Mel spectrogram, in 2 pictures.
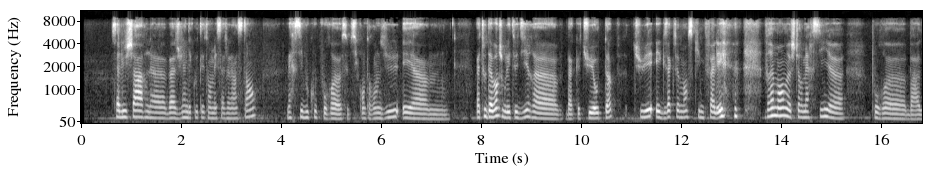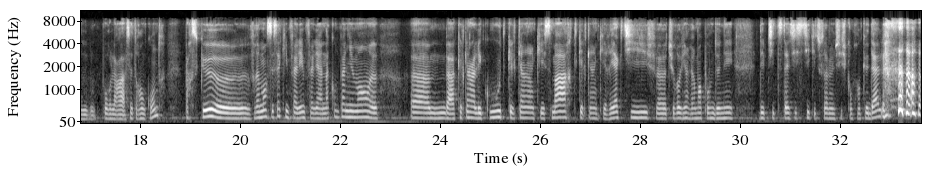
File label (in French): temoignage watsapp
